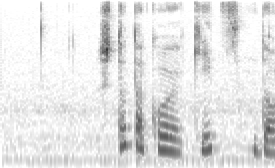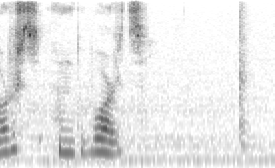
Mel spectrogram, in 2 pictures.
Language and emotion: Russian, neutral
